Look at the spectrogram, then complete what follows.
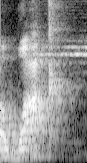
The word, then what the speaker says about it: walk: वॉक, WALK. एल को लिखा जाएगा, बोला नहीं जाएगा डियर फ्रेंड्स.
